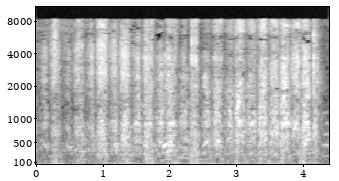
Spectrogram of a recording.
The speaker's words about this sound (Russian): И вот дама, которая демонстрирует волшебные пилы, которые все перепиливают.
